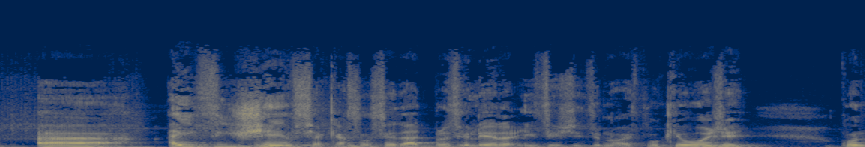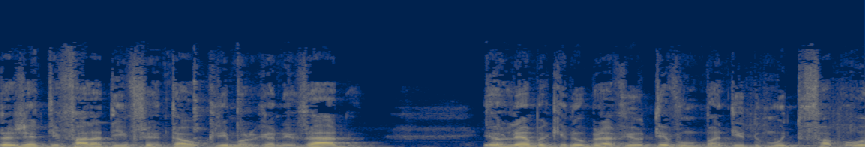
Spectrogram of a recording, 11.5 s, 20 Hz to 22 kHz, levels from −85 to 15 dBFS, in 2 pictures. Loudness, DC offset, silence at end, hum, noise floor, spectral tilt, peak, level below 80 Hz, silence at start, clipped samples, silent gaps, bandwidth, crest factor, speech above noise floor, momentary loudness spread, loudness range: -23 LUFS; under 0.1%; 0 s; none; -54 dBFS; -4.5 dB/octave; -6 dBFS; -58 dBFS; 0 s; under 0.1%; none; 15.5 kHz; 18 dB; 31 dB; 12 LU; 4 LU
